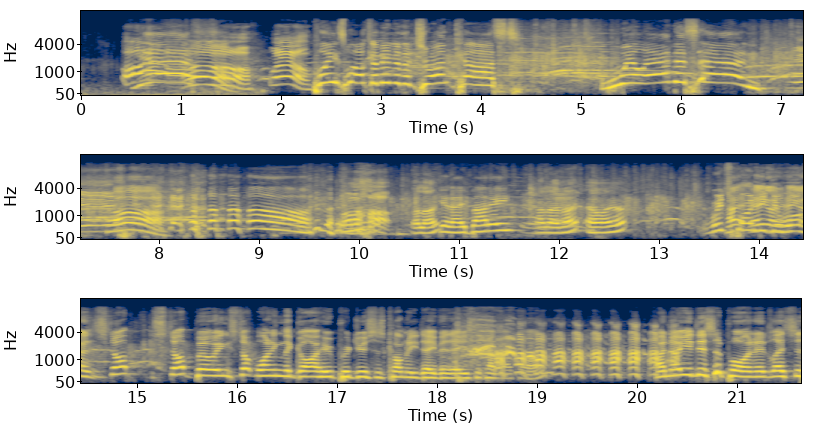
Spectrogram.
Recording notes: Live at The Producers Bar in Adelaide on March 15, 2015.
